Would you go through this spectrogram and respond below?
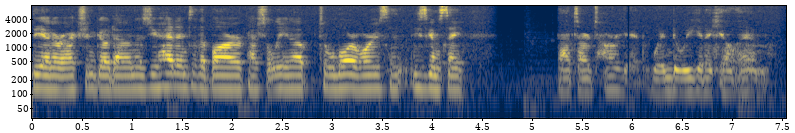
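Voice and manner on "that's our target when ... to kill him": low, hushed half-whisper under the breath. Voicing a character leaning to another at a bar: low half-whisper. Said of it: "In a low whisper".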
